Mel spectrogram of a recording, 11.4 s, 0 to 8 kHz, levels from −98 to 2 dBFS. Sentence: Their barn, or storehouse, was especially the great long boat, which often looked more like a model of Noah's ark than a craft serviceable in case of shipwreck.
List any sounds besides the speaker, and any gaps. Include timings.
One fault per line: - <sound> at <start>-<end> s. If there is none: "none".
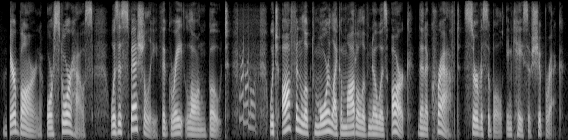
- dropout at 0.1-0.2 s
- chirp at 4.8-5.2 s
